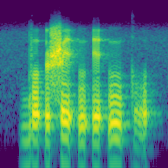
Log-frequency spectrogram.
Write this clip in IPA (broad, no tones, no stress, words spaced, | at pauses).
boʔʏʂɪʔu ʔɪʔuko̤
